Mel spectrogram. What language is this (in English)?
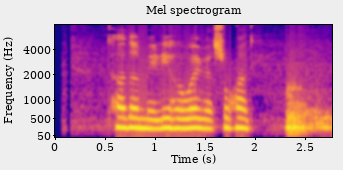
Chinese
